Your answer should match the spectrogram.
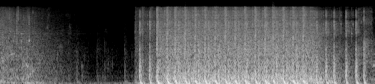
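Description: Fully automatic gunfire rattles in the battle royale game PUBG Mobile, loud and close, as a sustained rapid burst kicks in after a brief lull and continues to the end.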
